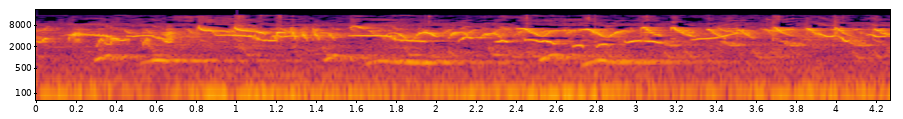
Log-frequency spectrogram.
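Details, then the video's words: White-eye song used to coax other birds into singing: shrill, rapid, zigzagging twitters pour out nonstop while a lower, sliding whistle repeats about every half second underneath. "puter ini jangankan pleci burung lain aja pada gacor"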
